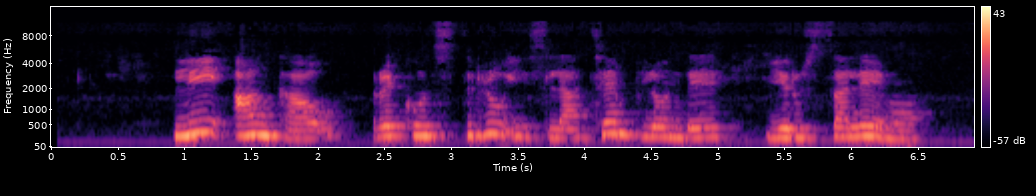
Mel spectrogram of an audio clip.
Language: Esperanto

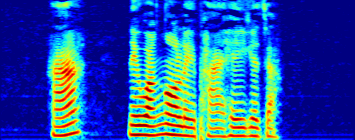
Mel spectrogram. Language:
Cantonese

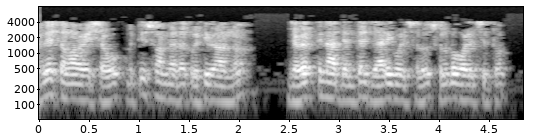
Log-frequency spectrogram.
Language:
Kannada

